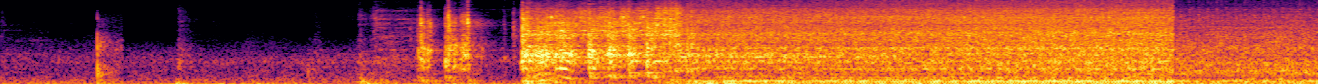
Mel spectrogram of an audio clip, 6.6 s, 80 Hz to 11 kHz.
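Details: 2018 Ford Explorer right after an alternator replacement: a short crank catches quickly and settles into a smooth, even idle with no knocks or squeals; charging then reads 13.5–13.6 V, so it is charging fine.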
